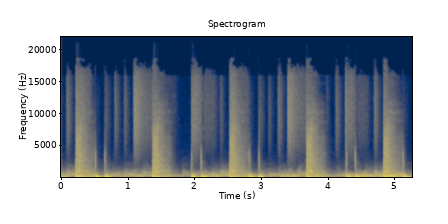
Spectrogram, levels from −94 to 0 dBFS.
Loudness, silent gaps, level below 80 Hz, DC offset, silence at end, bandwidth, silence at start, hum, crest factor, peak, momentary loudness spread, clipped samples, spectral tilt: -12 LUFS; none; -12 dBFS; under 0.1%; 0 s; 17 kHz; 0 s; none; 10 dB; 0 dBFS; 8 LU; 0.7%; -5.5 dB/octave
